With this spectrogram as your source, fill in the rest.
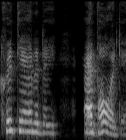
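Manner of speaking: "and" deliberately stressed, with rising pitch.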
